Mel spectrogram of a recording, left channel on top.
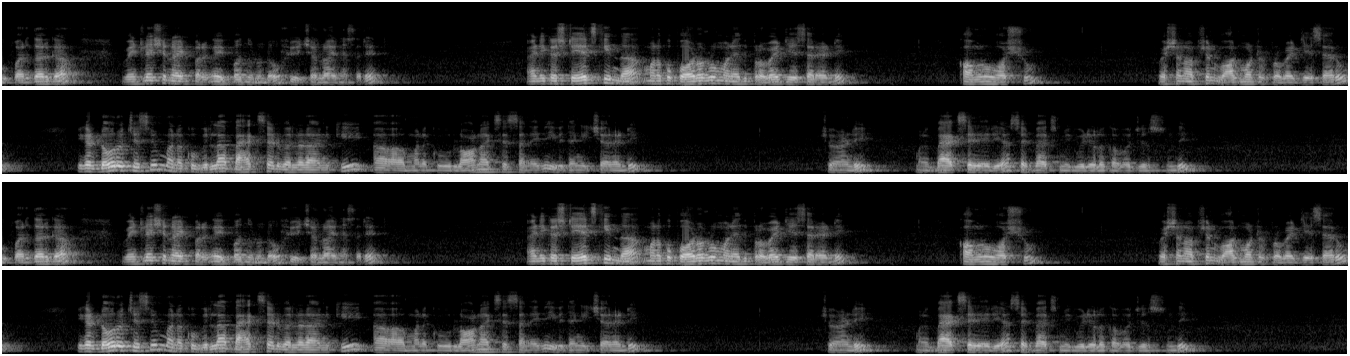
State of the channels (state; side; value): identical; both; correlation 1.00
